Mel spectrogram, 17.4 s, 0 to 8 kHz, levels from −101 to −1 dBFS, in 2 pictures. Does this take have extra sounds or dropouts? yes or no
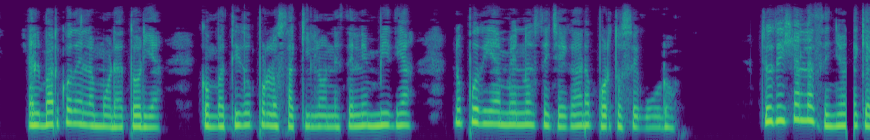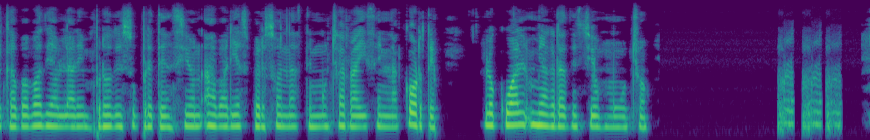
yes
